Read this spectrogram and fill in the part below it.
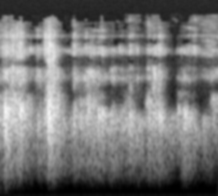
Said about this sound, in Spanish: ¿Cuántos le pueden dar un fuerte aplauso al Espíritu Santo?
